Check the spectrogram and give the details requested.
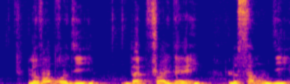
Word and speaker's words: samedi: Le samedi, pay attention here, we don't pronounce the E here.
